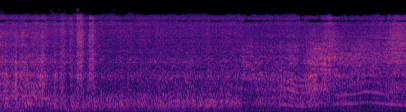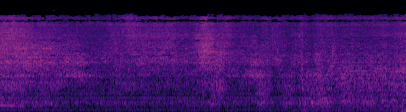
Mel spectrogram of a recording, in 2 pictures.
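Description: Electric blower dryer pushing a steady rush of air through its hose and nozzle, blowing water out of a wet dog's coat.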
